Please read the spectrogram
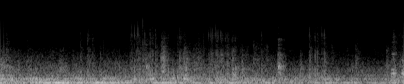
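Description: Steady low road and engine rumble of a moving police patrol car, with a few faint ticks around the middle.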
